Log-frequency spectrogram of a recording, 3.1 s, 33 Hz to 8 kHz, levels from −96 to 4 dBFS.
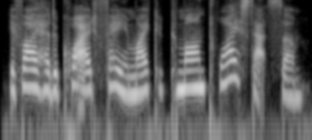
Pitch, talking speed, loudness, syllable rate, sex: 240 Hz, 210 wpm, -22 LUFS, 5.1 syllables/s, female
